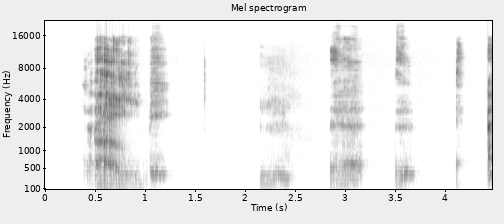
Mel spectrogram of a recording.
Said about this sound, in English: Like little burps.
